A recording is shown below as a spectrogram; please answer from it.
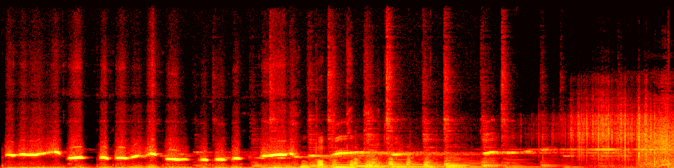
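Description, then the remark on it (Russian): A person whistles a short melody, about a dozen clear, bouncing notes over three seconds, followed by a busier stretch of crackly noise and faint sustained tones. “Просто можно свистеть там, скажем.”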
